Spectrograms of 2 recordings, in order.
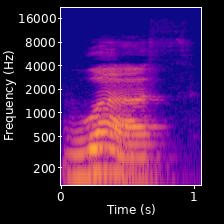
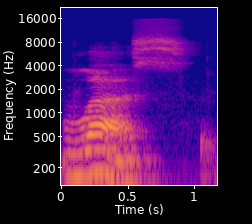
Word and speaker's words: worth: The same for worth, worth. We can't pronounce it as worse. Worth, worth, not worse.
